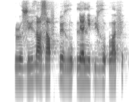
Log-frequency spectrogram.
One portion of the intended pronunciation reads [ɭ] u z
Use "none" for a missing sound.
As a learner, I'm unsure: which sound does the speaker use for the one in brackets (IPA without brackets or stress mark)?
ɭ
